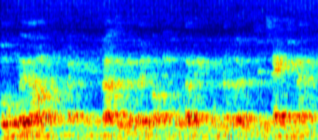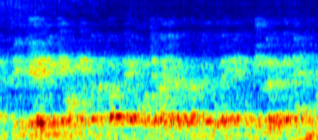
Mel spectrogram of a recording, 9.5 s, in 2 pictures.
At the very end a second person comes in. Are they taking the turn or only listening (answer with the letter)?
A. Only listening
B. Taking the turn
A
